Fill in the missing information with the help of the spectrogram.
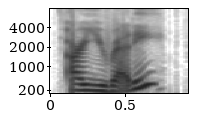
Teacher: Your voice goes up at the end. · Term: rising intonation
